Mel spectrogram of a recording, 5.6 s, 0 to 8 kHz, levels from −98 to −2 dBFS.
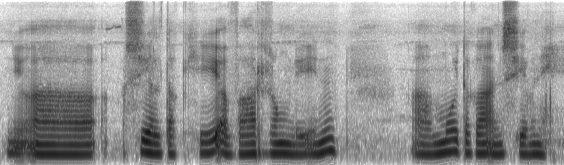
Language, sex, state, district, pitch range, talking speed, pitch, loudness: Mizo, male, Mizoram, Aizawl, 130-145 Hz, 170 wpm, 135 Hz, -20 LUFS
